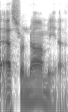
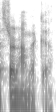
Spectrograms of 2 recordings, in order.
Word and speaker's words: Astronomia: I think it's the Astronomia, not Astronomica.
